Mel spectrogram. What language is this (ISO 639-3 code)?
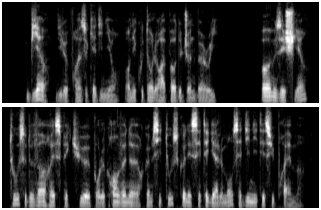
fra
